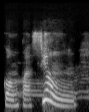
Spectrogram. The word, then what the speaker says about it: compasión: Debe decir compasión. ¿Dónde lleva la mayor fuerza de voz? Lleva en la silabación, también en la última sílaba. Por lo tanto, es una palabra aguda.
